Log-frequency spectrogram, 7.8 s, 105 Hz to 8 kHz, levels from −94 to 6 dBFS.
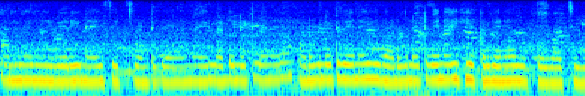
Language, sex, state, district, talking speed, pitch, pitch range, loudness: Telugu, female, Andhra Pradesh, Srikakulam, 55 wpm, 210 Hz, 205-215 Hz, -33 LUFS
